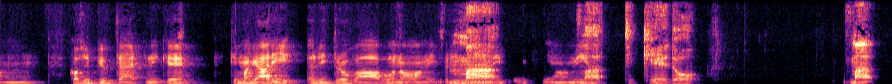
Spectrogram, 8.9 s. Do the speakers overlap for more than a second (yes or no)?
no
